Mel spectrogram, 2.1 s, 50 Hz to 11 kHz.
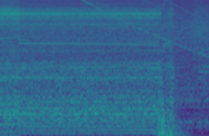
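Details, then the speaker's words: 2008 BMW E90 335i N54 with a DIY stage 3 fuel pump upgrade for full E85, key on, hobbs pressure switch shorted: a steady electric whine and hum, then cut-off after about 1.5 s as the secondary fuel pump switches off, working correctly. "I heard that Prime now I'm gonna go for the hop switch now you can hear the secondary pump running only when in short the hog switch"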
